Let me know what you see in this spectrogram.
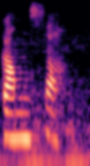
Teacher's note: la conjugación como tal se pierde y pasa a ser solo como kamsa y ya no suena la J. Entonces las dos A como que se fusionan entre las dos y ya solo suena una.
